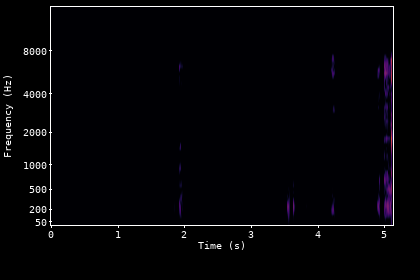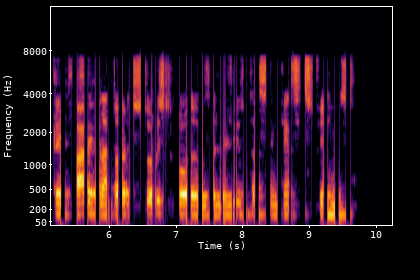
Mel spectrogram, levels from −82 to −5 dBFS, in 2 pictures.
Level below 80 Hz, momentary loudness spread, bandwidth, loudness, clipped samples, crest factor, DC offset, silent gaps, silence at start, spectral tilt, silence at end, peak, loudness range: -56 dBFS; 11 LU; 7.8 kHz; -21 LUFS; under 0.1%; 22 dB; under 0.1%; 6.49-6.53 s, 6.99-7.05 s, 8.36-8.42 s, 8.88-8.93 s; 5.15 s; -4 dB/octave; 0.6 s; -2 dBFS; 5 LU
